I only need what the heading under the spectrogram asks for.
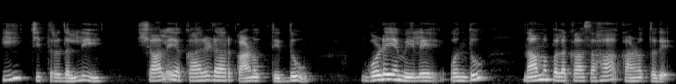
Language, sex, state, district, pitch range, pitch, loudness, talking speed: Kannada, female, Karnataka, Bangalore, 165-195 Hz, 175 Hz, -16 LUFS, 105 wpm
